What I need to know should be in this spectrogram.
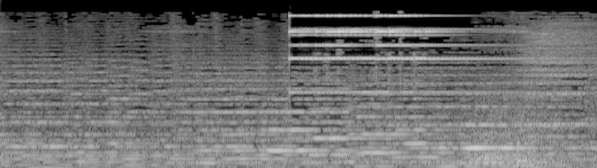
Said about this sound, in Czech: Zazvonil zvonec a pohádky je konec.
